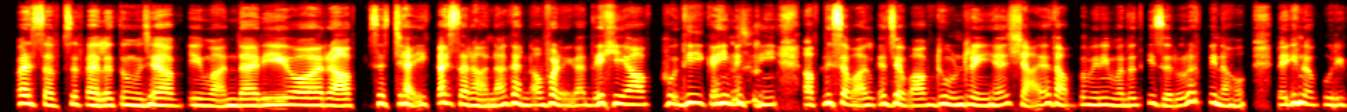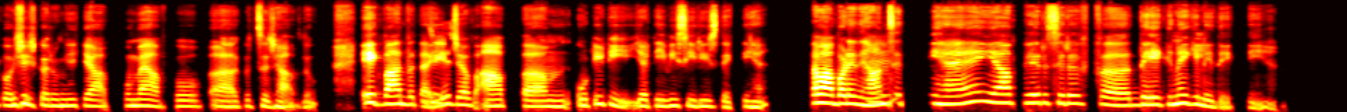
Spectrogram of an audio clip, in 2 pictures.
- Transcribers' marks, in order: laughing while speaking: "सच्चाई का सराहना करना पड़ेगा … शायद आपको मेरी"; chuckle; laughing while speaking: "लेकिन मैं पूरी कोशिश करूँगी कि"
- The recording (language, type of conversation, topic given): Hindi, advice, बोरियत को उत्पादकता में बदलना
